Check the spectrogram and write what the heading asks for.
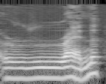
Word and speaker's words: wren: The British birds, the British bird that has the Latin name Troglodytes, Troglodytes, is the wren. Hard to say that W at the start.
